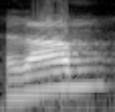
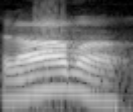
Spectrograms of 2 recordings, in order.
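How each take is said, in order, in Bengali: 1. নামটি খালি ব্যঞ্জন ধ্বনি দিয়ে শেষ হয়। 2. নামটি ব্যঞ্জনের পরে একটি স্বর দিয়ে শেষ হয়। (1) "সবগুলো কিন্তু আপনার অর্ধ ব্যঞ্জন হিসেবে উচ্চারণ হবে" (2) "সম্পূর্ণ ব্যঞ্জন উচ্চারিত হবে"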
